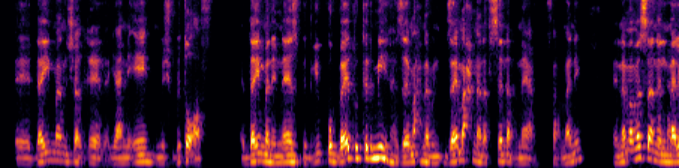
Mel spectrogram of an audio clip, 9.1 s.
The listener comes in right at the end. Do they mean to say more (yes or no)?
no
